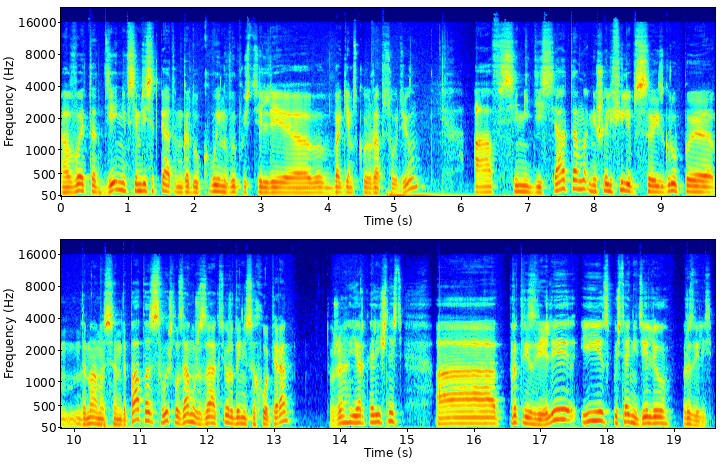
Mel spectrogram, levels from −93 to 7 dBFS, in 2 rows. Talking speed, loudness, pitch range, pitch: 115 wpm, -15 LUFS, 110-145 Hz, 125 Hz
